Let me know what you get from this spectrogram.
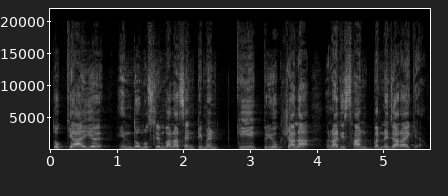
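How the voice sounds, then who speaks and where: A male news anchor with a notably high voice leads a televised debate. He presses his guest with sharp, direct questions. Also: normal speed.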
